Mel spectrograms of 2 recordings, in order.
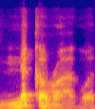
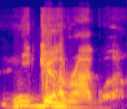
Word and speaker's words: Nicaragua: That's Nicaragua, not Nicaragua. Okay, y'all? Just get it straight. Just pronounce it correctly.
